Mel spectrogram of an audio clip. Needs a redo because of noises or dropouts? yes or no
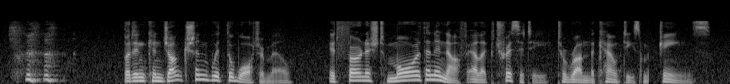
yes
